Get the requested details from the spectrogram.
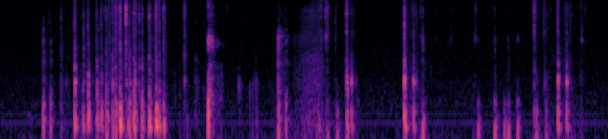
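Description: Fingertips type slowly, partly with one hand, on the backlit keyboard of a MacBook Pro, whose plastic keys sit in a solid aluminum body. The key taps come in irregular bursts with pauses, and there is a denser flurry of clicks early on. Each tap is a short, dry click with almost no ring.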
